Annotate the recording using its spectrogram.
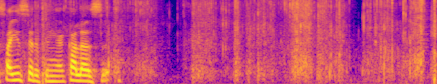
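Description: Clear plastic garment bags crinkling and crackling as plastic-wrapped children's clothes are handled and moved about. A busy run of rustles sets in about a second in and carries on.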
